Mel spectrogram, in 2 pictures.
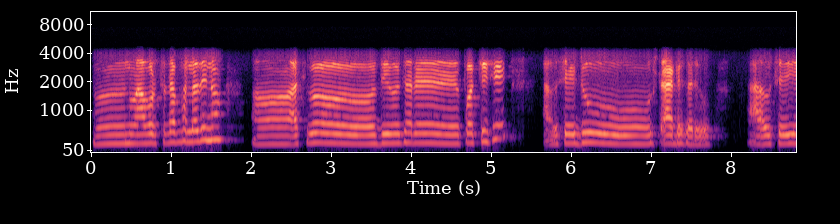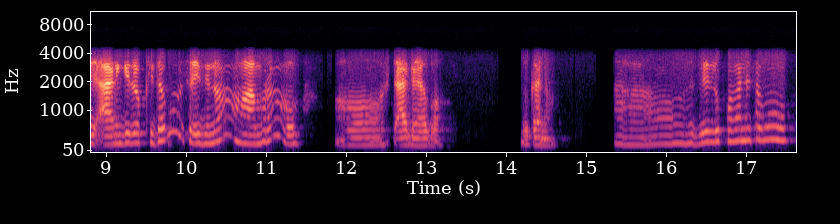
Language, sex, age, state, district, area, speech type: Odia, female, 60+, Odisha, Jharsuguda, rural, conversation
